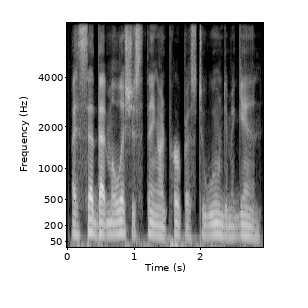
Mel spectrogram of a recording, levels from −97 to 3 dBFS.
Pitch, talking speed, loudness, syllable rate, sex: 100 Hz, 225 wpm, -20 LUFS, 5.7 syllables/s, male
